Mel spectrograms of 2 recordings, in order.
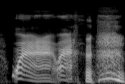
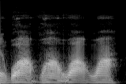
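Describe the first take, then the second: First: High rising crybaby wah wah; hammed-up baby cry; mock crying. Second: Put-on wah wah like a whiny baby; mock crybaby wah; mock whining. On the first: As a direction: wail it like a baby. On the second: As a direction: fake baby whine. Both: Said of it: "it sounds like I'm just whining and crying".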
